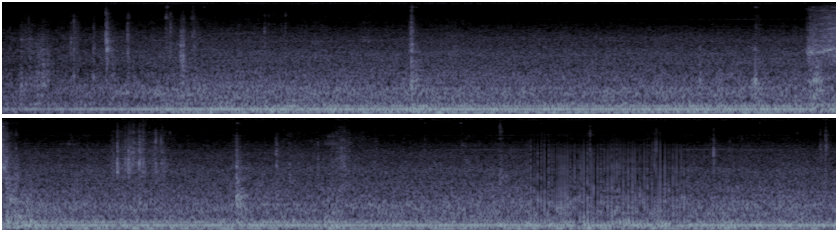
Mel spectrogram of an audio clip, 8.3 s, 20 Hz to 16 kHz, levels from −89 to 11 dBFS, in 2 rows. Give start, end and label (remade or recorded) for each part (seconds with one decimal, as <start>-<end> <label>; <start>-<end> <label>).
0.0-6.8 recorded; 6.8-7.6 remade; 7.6-8.3 recorded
